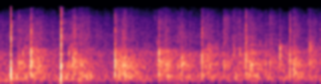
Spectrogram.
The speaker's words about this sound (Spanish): Gloria, dé un aplauso al Señor.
